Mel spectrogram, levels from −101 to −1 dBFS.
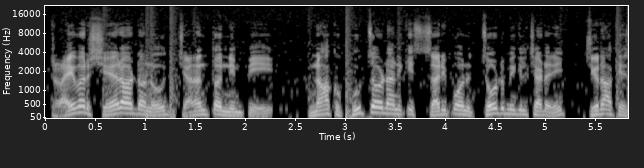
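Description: Overdone noise removal runs the whole way through: the denoiser is clamping bands near its noise estimate, so the background sparkles in near-silence.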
